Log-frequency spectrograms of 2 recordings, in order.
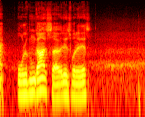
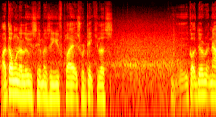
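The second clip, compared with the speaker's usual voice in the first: usual speaking voice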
